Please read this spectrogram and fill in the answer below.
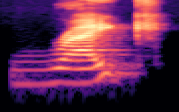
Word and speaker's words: Wrike: And then also, I think it's pronounced Rike. It's WRIKE, and that's a collaboration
